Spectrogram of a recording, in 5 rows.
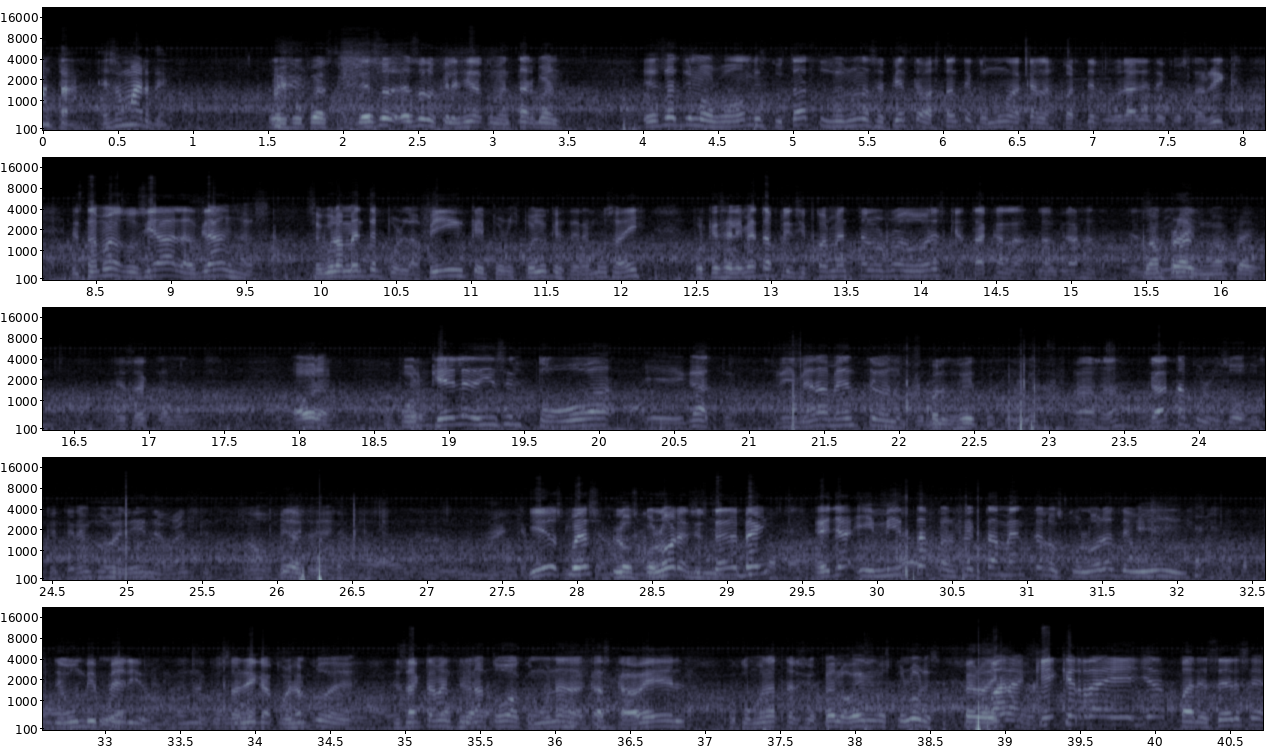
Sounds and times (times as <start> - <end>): Outside, rural or natural: 0.0 - 40.7.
